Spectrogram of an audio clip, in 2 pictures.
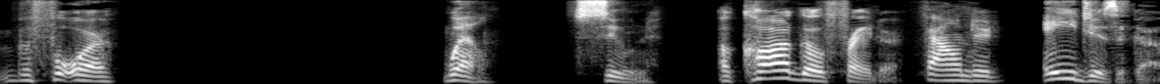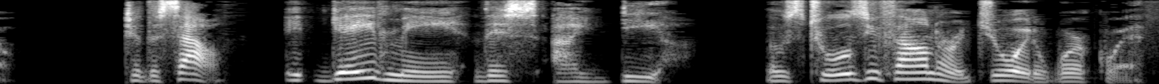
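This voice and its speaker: A gruff female harbor shipwright from a video game, speaks in a slightly low voice. She is stubborn and hard-bitten, with a folksy, salty way of putting things. The sound is dry, with no room around it. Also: lively intonation, takes it slowly, long pauses, no room sound, full character voice. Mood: gruff, brisk. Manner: salty, plainspoken, folksy nautical talk. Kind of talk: video game character dialogue.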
